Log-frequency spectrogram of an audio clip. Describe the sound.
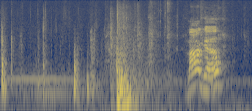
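A door slams shut with a sharp, heavy thud, followed shortly by a raised voice demanding that the door be opened.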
